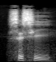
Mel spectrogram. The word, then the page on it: swsi: apatani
